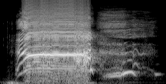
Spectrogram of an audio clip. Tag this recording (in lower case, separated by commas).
human voice, screaming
